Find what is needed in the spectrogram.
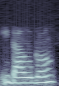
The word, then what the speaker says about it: Hidalgo: But the last name is Spanish, so the H is silent. So Hidalgo. – Ildago. – H-I-D-A-L-G-O.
